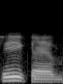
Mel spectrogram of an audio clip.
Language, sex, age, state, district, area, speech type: Hindi, male, 60+, Uttar Pradesh, Mau, urban, conversation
